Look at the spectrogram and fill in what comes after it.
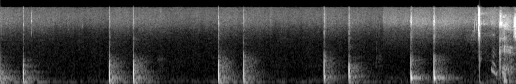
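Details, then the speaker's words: Abdominal percussion with paired finger taps, confirming liver size; the note clearly changes at the liver border during a clinical skills abdominal examination. "so we've got a good change in note there."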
